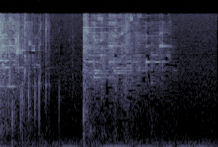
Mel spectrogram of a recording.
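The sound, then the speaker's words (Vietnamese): A bowl smashes against someone's back and shatters. A sharp crash comes midway, followed by a hissing spray of breaking fragments, all quite faint. “Cái bát đập vào lưng thằng béo, vỡ đánh xoảng một tiếng, hết cả hồn.”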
